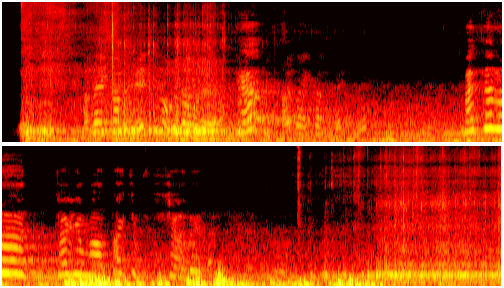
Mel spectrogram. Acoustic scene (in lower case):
residential area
